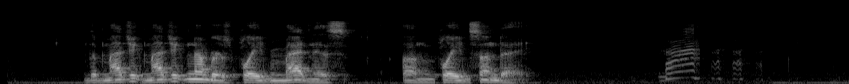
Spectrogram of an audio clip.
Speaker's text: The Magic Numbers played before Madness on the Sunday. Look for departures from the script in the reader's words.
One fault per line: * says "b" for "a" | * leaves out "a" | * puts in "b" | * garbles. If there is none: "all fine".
* puts in "Magic"
* leaves out "before"
* says "played" for "the"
